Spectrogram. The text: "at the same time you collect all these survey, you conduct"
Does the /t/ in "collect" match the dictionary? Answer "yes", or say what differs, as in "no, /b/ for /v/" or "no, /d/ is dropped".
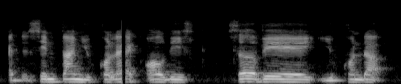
yes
